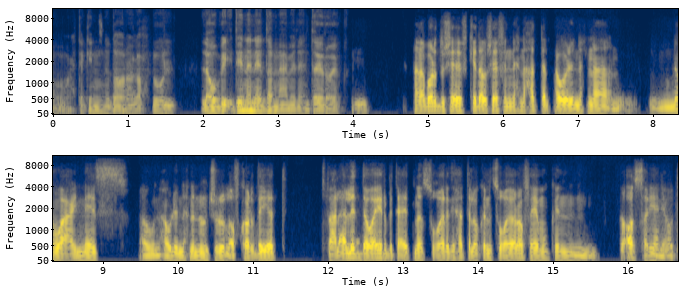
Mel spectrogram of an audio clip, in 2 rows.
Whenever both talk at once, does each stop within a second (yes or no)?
yes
